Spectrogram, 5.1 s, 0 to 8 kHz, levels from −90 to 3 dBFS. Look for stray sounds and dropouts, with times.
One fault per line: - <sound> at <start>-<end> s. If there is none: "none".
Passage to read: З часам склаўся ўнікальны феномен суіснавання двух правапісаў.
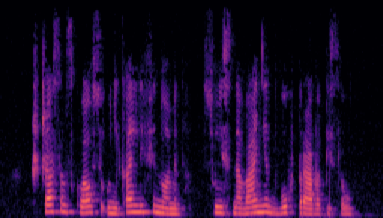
none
